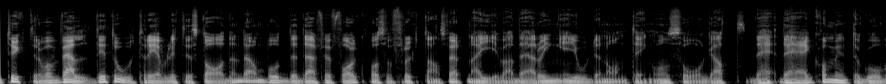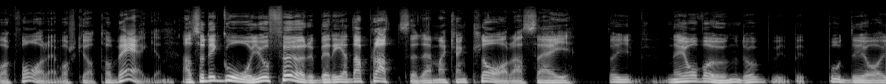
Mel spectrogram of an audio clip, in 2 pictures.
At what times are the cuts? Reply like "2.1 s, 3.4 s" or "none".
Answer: none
